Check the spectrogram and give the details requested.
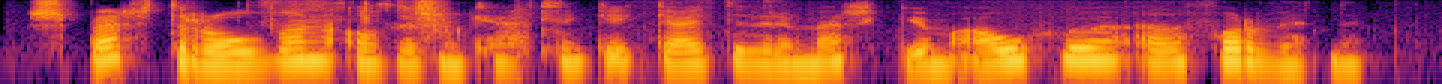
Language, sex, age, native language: Icelandic, female, 20-29, Icelandic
